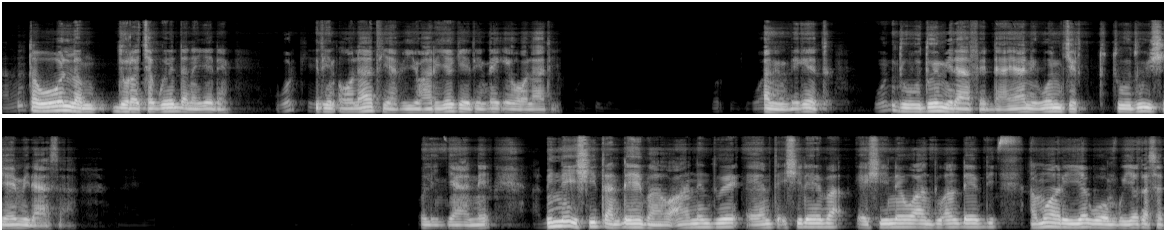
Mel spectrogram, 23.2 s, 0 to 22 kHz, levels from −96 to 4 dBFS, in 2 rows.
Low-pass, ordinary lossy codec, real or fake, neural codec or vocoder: 10.8 kHz; none; real; none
